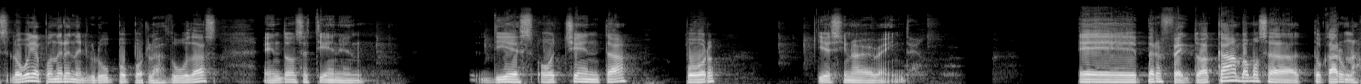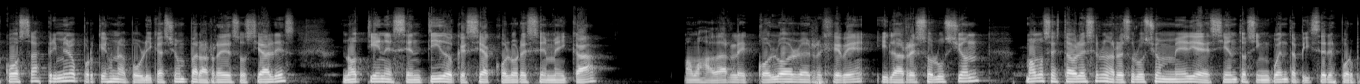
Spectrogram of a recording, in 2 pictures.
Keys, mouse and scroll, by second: 0.0 click, 0.5 click, 3.8-9.1 typing, 12.6 click, 18.9 click, 21.1 click, 22.6 click, 25.6 click.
